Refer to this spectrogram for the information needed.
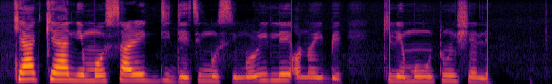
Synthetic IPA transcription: ki˦a˦kɛ˦a˦nĩ˧mo˧sa˦ɾe˦di˦˨de˨ti˨˦mo˧si˨mo˧ɾi˦le˦ɔ˦˨nã˨i˨bɛ˨ | ki˦le˦˨mõ˧ũ˧tũ˦n̩˦˨ʃɛ˧lɛ˨

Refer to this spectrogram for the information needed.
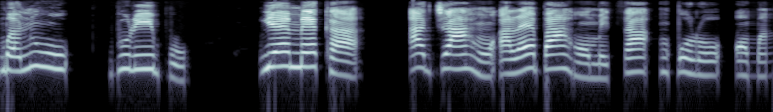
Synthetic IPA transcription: ŋ͡m̩˨ɡ͡ba˨nu˦ | bu˦ɾi˦bu˨ | je˦me˦ka˨ | a˦d͡ʒa˦a˦ɦʊ˨ʔa˨le˦ba˦a˦ɦʊ˨mɪ˨ta˦ŋ͡m̩˦k͡pʊ˦ɾʊ˦ɔ˦ma˦

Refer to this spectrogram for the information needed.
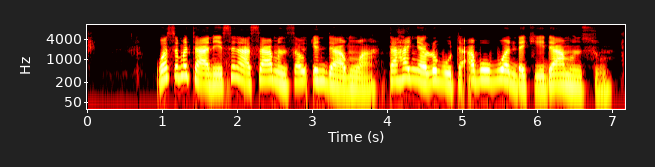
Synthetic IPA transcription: wʔɐ˦su˦mʊ˦taː˨neː˦sʊ˦naː˨saː˦mʊ˨nsʼa˦wkʲʼɪ˦ndaː˨mʊ˦waː˦ta˦ɦa˦ɲjɐ˨rːʊ˦buː˨ta̰˨ʔa˦buː˦bʊ˦wɐ˨nda˨kʲeː˨daː˦mʊ˨nsṵ˨ʔ

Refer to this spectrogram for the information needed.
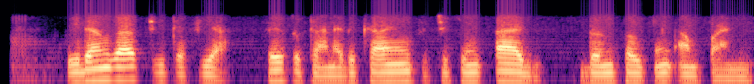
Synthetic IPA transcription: ʔɪ˨dɐ˦nzaː˦su˨ji˦tɐ˨ɸɪ˦ja̰ː˨ | sa˦su˨taː˨nɐ˨di˦kaː˦jɐ˦nsu˨t͡ʃɪ˦kʲɪ˦nsʼaː˦ɽiː˨ | dɔ˦nsa˦wkʲʼɪ˦ŋʔa˨mɸa̰ː˨niː˦

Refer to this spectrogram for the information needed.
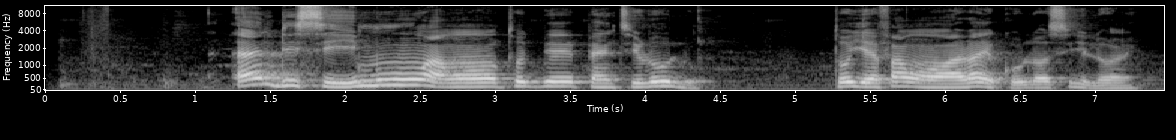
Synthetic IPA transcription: ɛ˦n˦di˧si˨˦mũ˦a˦˨w̃ɔ̃˧to˦ɡ͡be˦pɛ̃˧n˦ti˧ɾo˦˨lu˨ | to˦jɛ˦fa˦w̃ɔ̃˧a˧ɾa˦i˦˨ko˨˦lɔ˧si˦i˦˨lɔ˨˦ɾ̃ĩ˧

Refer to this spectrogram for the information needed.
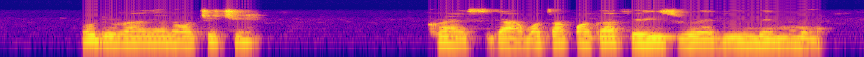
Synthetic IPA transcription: o˦do˨ɾa˦ɲa˦nɔ˨t͡ʃɪ˦t͡ʃɪ˦ | kɾa˦ɪ˨stɡa˨a˨ɡ͡ba˦ta˦kʷa˦ka˦fe˦i˦zɾe˨e˨li˨i˦me˦m̩˦mo˦

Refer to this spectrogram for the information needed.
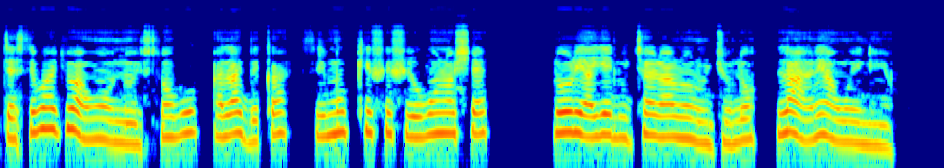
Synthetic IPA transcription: i˨d͡ʒɛ˨si˨˦wa˦d͡ʒu˦a˦˨w̃ɔ̃˧ɔ˨nã˨i˨sɔ̃˧wo˦a˧la˦ɡ͡be˨˦ka˦ | ti˧mõ˦kʰi˦fi˦fi˧o˧wõ˦ɾ̃ɔ̃˦ʃɛ˦ | lo˦ɾi˦a˧je˦˧lu˧d͡ʒa˦ɾa˦ɾɔ˧ɾ̃ũ˨d͡ʒu˨˦lɔ˧ | la˦˨˦ɾ̃ĩ˦a˦˨w̃ɔ̃˧e˨nĩ˨j̃ã˨

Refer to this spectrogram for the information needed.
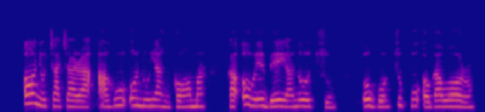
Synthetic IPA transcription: o˦ɲʊ˨t͡ʃa˨t͡ʃa˨ɾa˨a̰˨ɦʊ˦ʔo˦nu˦ja˦ŋ̩˨kɔ˦ɔ˦ma˦ | ka˨ʔo˦we˨˦be˨˦ja˦no˦tu˨ | o˦ɡʷo˨tu˦pu˦ʔɔ˨ɡa˦wɔ˦ɾʊ˦

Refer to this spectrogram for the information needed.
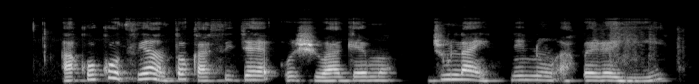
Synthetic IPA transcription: a˨ko˨˦ko˦˨tʰi˨˦a˦˨n̩˨˦tɔ˦˨ka˨˧˨si˦d͡ʒɛ˦o˧ʃu˨a˧ɡɛ˧mɔ̃˧ | d͡ʒu˦la˦ĩ˨nĩ˦nũ˦a̰˨k͡pɛ˧ɾɛ˧jiː˨˦

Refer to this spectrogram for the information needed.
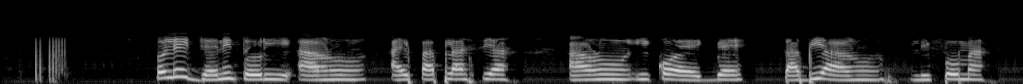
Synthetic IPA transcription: o˦le˦˨d͡ʒɛ˨˦nĩ˦to˧ɾi˦a˨ɾ̃ũ˧ | a˧i˧pa˧pla˦si˦a˦˨ | a˨ɾ̃ũ˧i˧kɔ˦˨ɛ˨ɡ͡bɛ˧ | ta˨bi˨˦a˦˨ɾ̃ũ˧li˨˦fo˦mã˦˨

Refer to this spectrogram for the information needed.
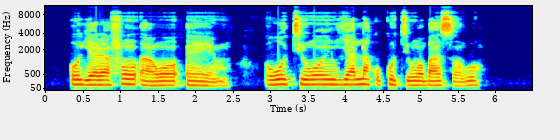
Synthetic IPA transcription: o˦jɛ˧ɾa˧fũ˦a˦˨w̃ɔ̃˧ɛ˦˨m̩˨ | o˦˧wo˦ti˦w̃ɔ̃˦n̩˦ja˦la˦˨ku˧ko˦˨ti˨˦w̃ɔ̃˧ba˦n̩˦sɔ̃˨wo˦

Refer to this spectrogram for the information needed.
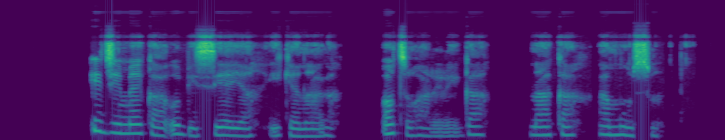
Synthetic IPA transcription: i˦d͡ʒi˦me˦ka˨o˦bi˨si˦e˦ja˦i˦ke˦na˦ɣa˦ | ɔ˦tʊ˨ɦa˨ɾɪ̰˨ɾɪ̰˨ɡa˦ | na˦ka˦ | a˦mu˦˨su˦

